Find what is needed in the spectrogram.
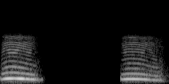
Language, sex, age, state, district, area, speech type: Tamil, female, 45-60, Tamil Nadu, Ariyalur, rural, conversation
